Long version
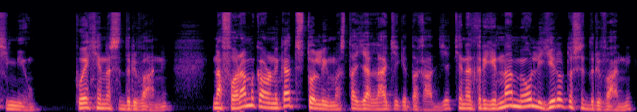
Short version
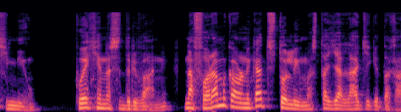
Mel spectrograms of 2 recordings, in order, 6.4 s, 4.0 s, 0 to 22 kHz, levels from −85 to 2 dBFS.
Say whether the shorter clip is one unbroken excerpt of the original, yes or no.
no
